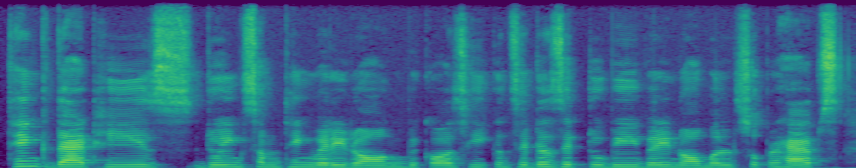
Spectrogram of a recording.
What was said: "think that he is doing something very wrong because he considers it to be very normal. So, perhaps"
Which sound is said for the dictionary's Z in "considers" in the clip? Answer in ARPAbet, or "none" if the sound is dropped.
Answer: Z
